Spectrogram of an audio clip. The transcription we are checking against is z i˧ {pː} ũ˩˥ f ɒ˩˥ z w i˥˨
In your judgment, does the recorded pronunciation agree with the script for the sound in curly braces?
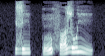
yes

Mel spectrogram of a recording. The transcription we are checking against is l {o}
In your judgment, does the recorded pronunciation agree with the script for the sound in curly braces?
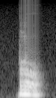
yes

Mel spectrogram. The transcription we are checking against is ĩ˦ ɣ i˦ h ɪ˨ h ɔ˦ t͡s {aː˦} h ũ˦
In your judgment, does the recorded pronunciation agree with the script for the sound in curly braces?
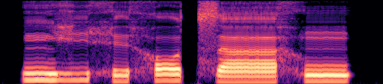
no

